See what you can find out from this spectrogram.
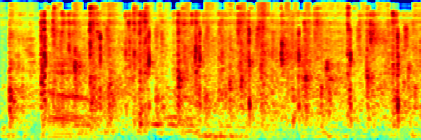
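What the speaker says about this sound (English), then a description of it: "let's give all these people a big round of applause" Audience clapping at a K-beauty product business presentation, a brief, dense burst of applause from a crowd, loud and close, with a voice speaking over it.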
